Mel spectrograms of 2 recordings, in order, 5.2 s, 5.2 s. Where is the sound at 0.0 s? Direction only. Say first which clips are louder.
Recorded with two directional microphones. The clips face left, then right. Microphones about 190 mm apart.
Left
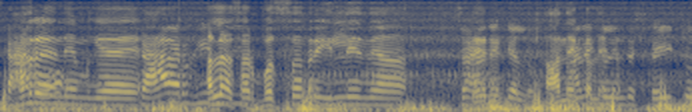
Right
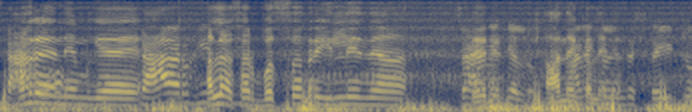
Right 1 dB; 5° left (ahead or behind).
